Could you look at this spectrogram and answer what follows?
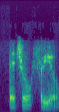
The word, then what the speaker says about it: pecho frío: And in Spanish, it's it's pronounced pecho frío, which translates to cold chested.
